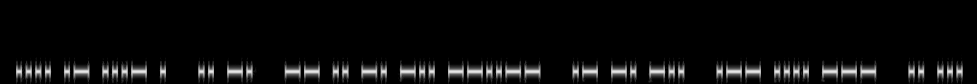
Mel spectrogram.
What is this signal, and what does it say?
Morse code, heard as a keyed tone, about 25 wpm, 600 Hz. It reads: HAVE IN MIND, AND WHO IS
